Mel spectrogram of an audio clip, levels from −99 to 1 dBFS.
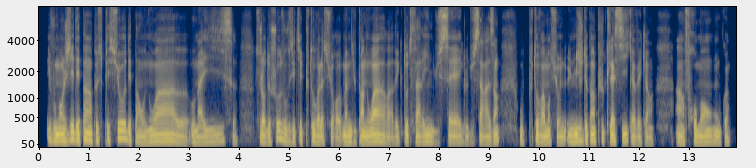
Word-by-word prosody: Et - - -1
vous 100 - -1
mangiez 95 +3 +5
des 105 -2 +4
pains 110 +2 +3
un 105 - +5
peu 105 +1 -1
spéciaux, 110 +6 +1
des 100 -6 +1
pains 90 - -4
aux 80 -1 -1
noix, 95 +3 +2
heu, 80 -3 -2
au 90 - -2
maïs, 90 +5 -3
heu, 80 - -8 0.4
ce - - -9
genre 85 - +4
de 90 - -1
choses? 125 +7 0
Où 100 - +1
vous 85 0 -7
étiez 85 - -2
plutôt 95 - -2
voilà 80 -2 +1
sur, - - -4
heu, - - -3
même 85 -1 +2
du 85 0 -5
pain 80 0 +1
noir 90 +1 +3
avec 80 +2 -6
d'autres 95 - -1
farines, 85 0 0
du 80 -1 -8
seigle, 80 0 0
du 75 - -13
sarrasin, 85 +5 -1 0.4
ou - - -3
plutôt 95 - -2
vraiment 85 0 +2
sur 85 -2 -4
une 80 0 -1
une 90 - +2
miche 95 0 +2
de - - +3
pain 95 -1 +3
plus 110 - -5
classique 100 0 +1
avec 80 0 -2
un 70 -1 -5 0.4
un 80 -1 0
froment, 85 -2 0
ou 85 -2 -2
quoi? 80 +2 -5
90 Hz, 235 wpm, -24 LUFS, 80-95 Hz, 0.4 s, mangiez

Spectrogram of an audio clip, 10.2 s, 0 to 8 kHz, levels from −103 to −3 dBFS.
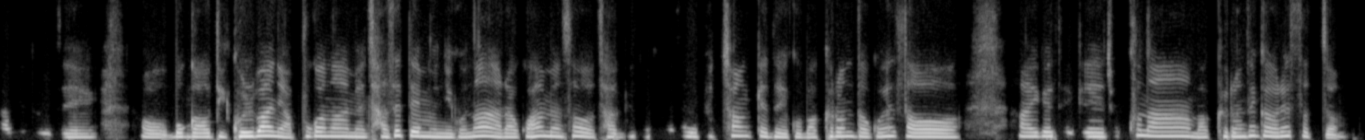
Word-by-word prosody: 자기도 440 -5 -13
이제 190 0 -3 0.3
어 190 -4 -1
뭔가 215 0 +1
어디 210 +1 0
골반이 235 +3 +6
아프거나 235 +4 +1
하면 215 -2 +1
'자세 215 +6 0
때문이구나.'라고 215 -2 +2
하면서 235 -2 +1
자기들도 205 +1 -7 0.4
고쳐 235 +4 -4
앉게 250 -3 -2
되고 200 -2 -1
막 190 0 -4
그런다고 230 -1 0
해서 215 -5 +2 0.4
'아 235 -2 -1
이게 235 +1 +2
되게 225 - -1
좋구나.' 250 -1 -1
막 195 -1 -2
그런 225 -1 0
생각을 250 -2 +1
했었죠. 230 - -4
225 Hz, 380 characters per minute, -25 LUFS, 205-245 Hz, 0.4 s, 골반이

